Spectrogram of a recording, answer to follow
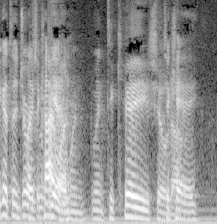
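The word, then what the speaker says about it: Takei: keller yeah you got the george went to k rhymes with toupee as you said in the shatner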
